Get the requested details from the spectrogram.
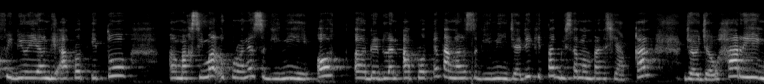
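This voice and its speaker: A young woman presenting a webinar, giving casual tips in a chatty, encouraging way with frequent filler pauses, over a computer mic. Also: high voice, bright, forceful tone.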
